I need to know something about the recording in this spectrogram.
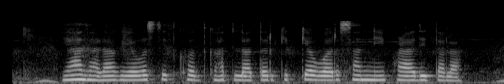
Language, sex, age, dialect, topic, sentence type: Marathi, female, 31-35, Southern Konkan, agriculture, question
